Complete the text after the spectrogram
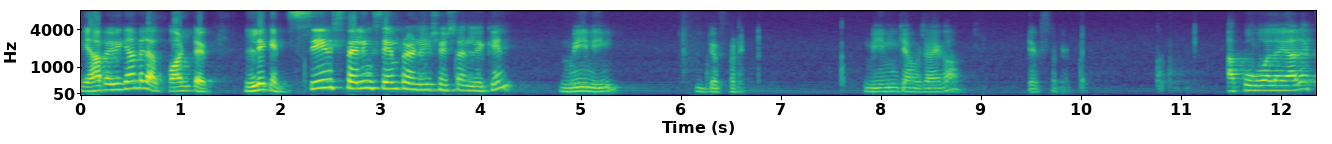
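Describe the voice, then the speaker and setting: A young man with a somewhat high voice gives an exam-prep English lesson. His is clear as he keeps quizzing students with rhetorical questions and answering them himself. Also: fairly bright tone, a little hiss or hum. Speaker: English teacher.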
